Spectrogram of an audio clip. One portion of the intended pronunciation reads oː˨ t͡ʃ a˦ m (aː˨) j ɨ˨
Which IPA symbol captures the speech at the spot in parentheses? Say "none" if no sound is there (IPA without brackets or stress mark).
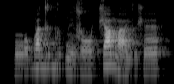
aː˨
